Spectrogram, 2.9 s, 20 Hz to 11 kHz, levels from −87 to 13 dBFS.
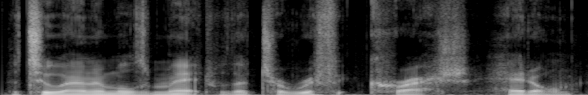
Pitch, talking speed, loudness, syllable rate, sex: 95 Hz, 205 wpm, -18 LUFS, 5.2 syllables/s, male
